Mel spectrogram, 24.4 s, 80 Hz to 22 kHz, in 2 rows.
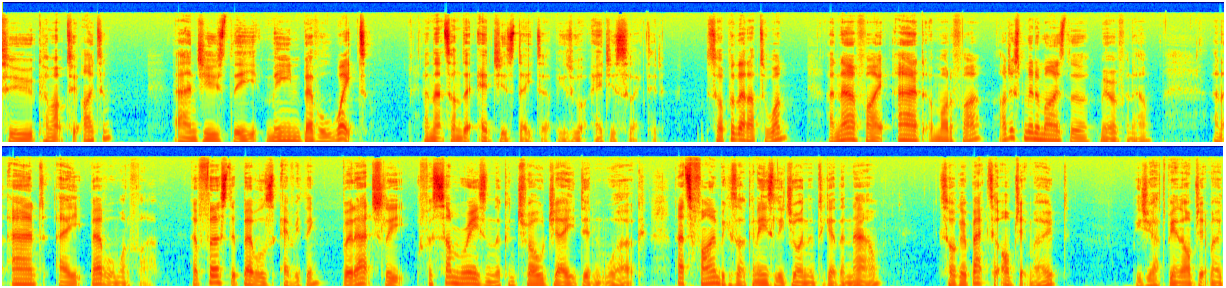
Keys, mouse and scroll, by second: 1.4 click, 6.7-8.6 drag, 10.8 click, 11.7 click, 13.3 click, 13.9-15.6 middle drag, 15.6 Tab, 15.8-19.4 shift+middle drag, 21.7 Tab.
